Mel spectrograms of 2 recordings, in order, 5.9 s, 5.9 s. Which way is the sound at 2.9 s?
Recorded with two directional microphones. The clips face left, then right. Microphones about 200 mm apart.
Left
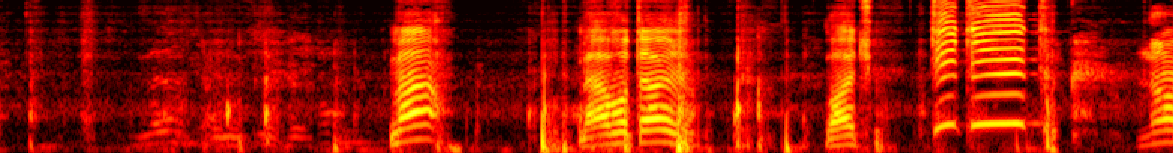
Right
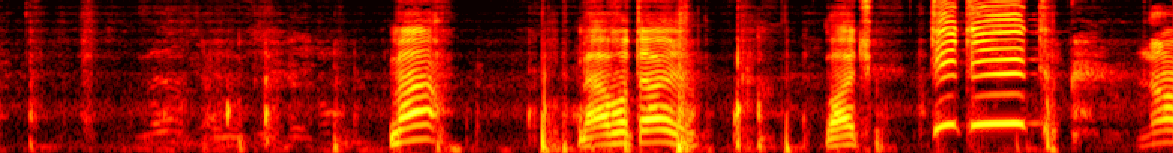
Centre (ahead or behind).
